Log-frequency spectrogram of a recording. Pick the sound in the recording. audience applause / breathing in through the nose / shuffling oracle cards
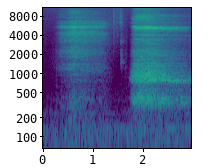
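breathing in through the nose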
